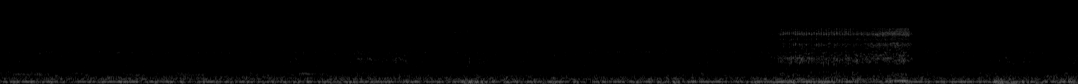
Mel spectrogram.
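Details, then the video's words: A Siberian Husky snoring while asleep, low rumbling breaths droning steadily under a faint background hiss, with a brief higher-pitched noise burst near the end. "Hilarious Video of Siberian Husky SNORING!!"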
